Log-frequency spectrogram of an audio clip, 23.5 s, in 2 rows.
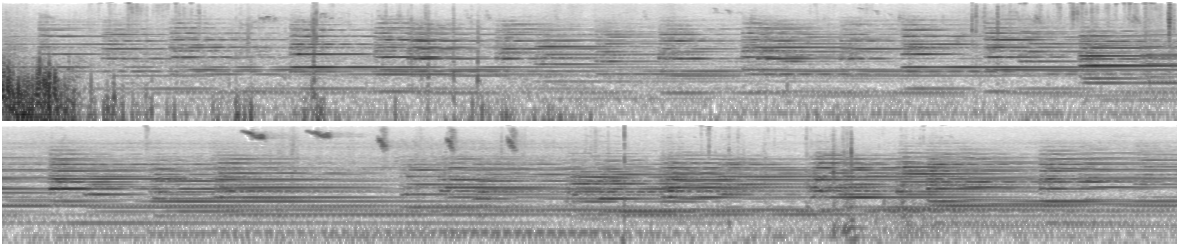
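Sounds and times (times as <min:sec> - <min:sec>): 
cathedral bells ringing: 0:00.0 - 0:23.4.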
